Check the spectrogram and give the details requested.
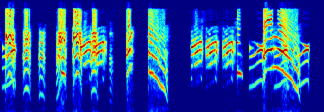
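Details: Crake lure sound mixing red and white tikusan birds of rice fields and marshes: bursts of short arched nasal notes, separated by silent gaps, and several loud, downward-sweeping whistled slurs.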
